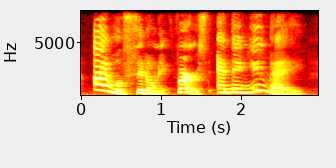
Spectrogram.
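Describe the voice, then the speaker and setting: A woman speaks in a put-on character voice at an extremely high pitch, drawling her words. Her pitch swings very widely while she keeps a moderate pace. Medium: read story. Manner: slow drawl, haughty.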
